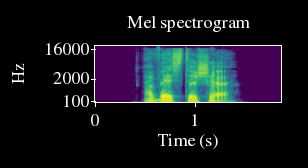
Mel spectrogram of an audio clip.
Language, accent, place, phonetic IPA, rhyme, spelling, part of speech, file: German, Germany, Berlin, [aˈvɛstɪʃɐ], -ɛstɪʃɐ, awestischer, adjective, De-awestischer.ogg
- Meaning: inflection of awestisch: 1. strong/mixed nominative masculine singular 2. strong genitive/dative feminine singular 3. strong genitive plural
